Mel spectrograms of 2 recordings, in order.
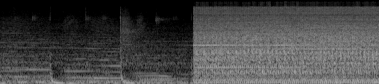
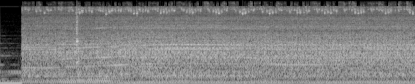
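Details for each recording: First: Nissan Qashqai after auxiliary belt replacement for a squeaky belt: smooth, steady idle with no chirp or squeal from the belt drive. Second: Nissan Qashqai, engine starting and idling: thin steady high-pitched squeal held throughout from a slipping auxiliary belt, before belt replacement.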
